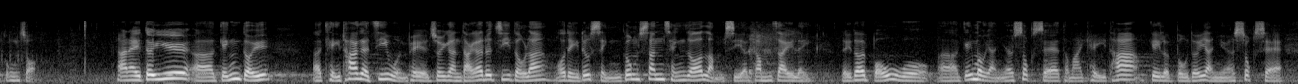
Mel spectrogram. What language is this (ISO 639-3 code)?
yue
